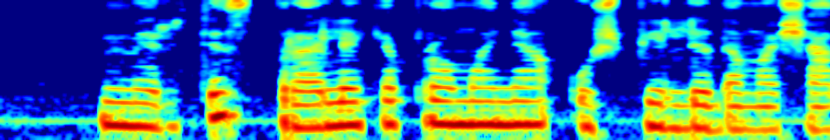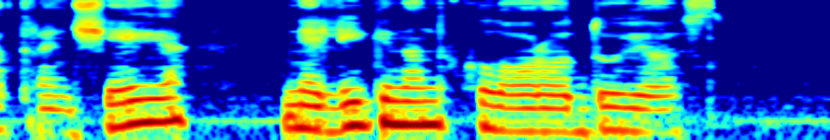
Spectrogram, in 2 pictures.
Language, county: Lithuanian, Kaunas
